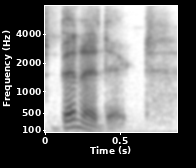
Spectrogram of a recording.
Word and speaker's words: Benedict: three okay where's the emphasis benedict on the first syllable okay and cumberbatch three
